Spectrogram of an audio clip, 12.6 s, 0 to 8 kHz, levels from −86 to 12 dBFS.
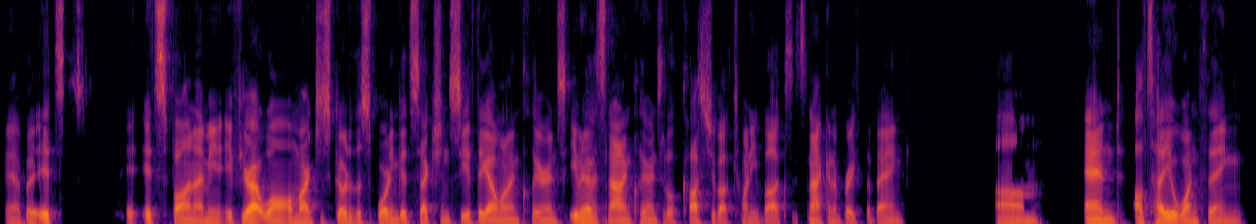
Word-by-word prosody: Yeah, 85 0 -6
but 85 - -2
it's - - -1 0.4
it - - -8
it's 135 +1 +1
fun. 115 -4 +2
I 85 - +1
mean, 90 0 -2
if 105 0 -5
you're 125 +2 +8
at 135 - +9
Walmart, 120 +3 +3
just 110 -3 -7
go 110 - +3
to 115 - -4
the 110 - -4
sporting 110 +1 -1
goods 115 -1 -2
section, 115 0 -3
see 105 0 -3
if 105 - -4
they 110 - 0
got 105 -1 +4
one 110 0 0
on 100 -3 -4
clearance. 100 +1 -4
Even 125 +3 +3
if 150 - +4
it's 120 - -8
not 100 0 +4
on 110 - -3
clearance, 115 -1 -5
it'll 90 -1 -6
cost 100 +3 -3
you - - -6
about - - -3
20 80 -1 -8
bucks. 75 - -4
It's - - -19
not - - +1
gonna 85 - -7
break 80 - -6
the - - -11
bank. 80 0 -5 0.9
Um, 80 -1 -1 0.4
and 100 -2 +4
I'll 100 - +2
tell 100 - +2
you 160 -1 +6
one 140 - +1
thing, 80 - -4
105 Hz, 245 wpm, -25 LUFS, 90-115 Hz, 0.9 s, at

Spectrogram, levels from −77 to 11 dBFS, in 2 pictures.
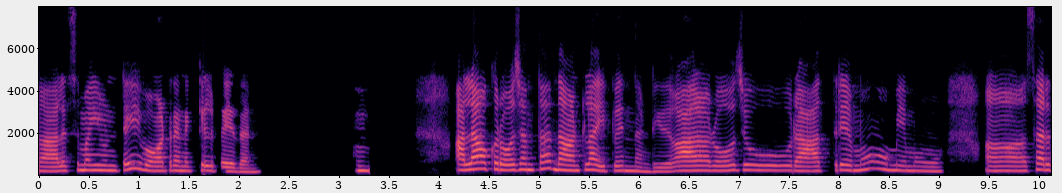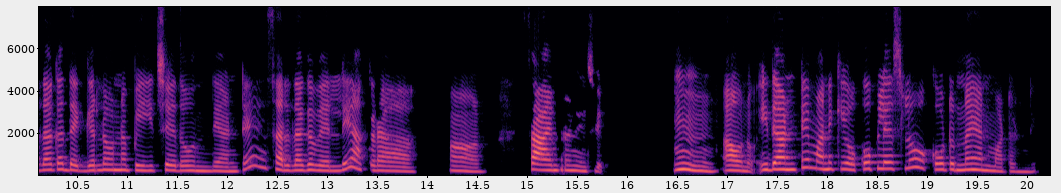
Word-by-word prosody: ఆలస్యమై 245 +4 0
ఉంటే 230 +3 -1
ఈ - - -3
వాటర్ 215 +1 +1
యెనక్కెళ్ళిపోయేదని." 200 -6 -2 1.0
హ్మ్. 225 -1 0 0.9
అలా 265 +3 +7
ఒక 300 -1 -1
రోజంతా 260 +3 +1
దాంట్లో 245 +1 +4
అయిపోయిందండి. 210 -4 -3 0.3
ఆ - - +7 0.3
రోజూ 240 +3 -2 0.5
రాత్రేమో 230 +5 0 0.3
మేము, 215 -2 -5 0.7
ఆహ్, 215 0 0
సరదాగా 260 +1 +2
దగ్గరలో 235 +3 -1
ఉన్న 255 0 0
బీచ్ 225 -1 -2
ఏదో 225 -1 -3
ఉంది 210 0 -2
అంటే, 195 - -4 0.2
సరదాగా 245 -2 +2
వెళ్లి 220 - -1
అక్కడ 235 -5 -4 0.8
ఆ! - - 0 0.7
సాయంత్రం 250 -2 +5
నుంచి. 200 -1 -7 0.8
హ్మ్, 285 -1 +5
హ్మ్, 210 -3 -1 0.2
అవును. 220 -5 +1 0.2
ఇదంటే 285 +3 +5
మనకి 295 0 0
ఒక్కో 290 +4 -2
ప్లేస్‌లో 310 +4 -1
ఒక్కోటున్నాయనమాటండి. 245 - -1
235 Hz, 110 wpm, -20 LUFS, 215-265 Hz, 1.0 s, అలా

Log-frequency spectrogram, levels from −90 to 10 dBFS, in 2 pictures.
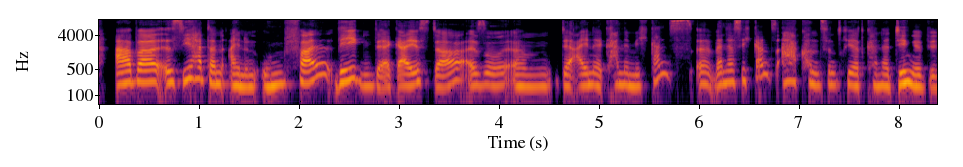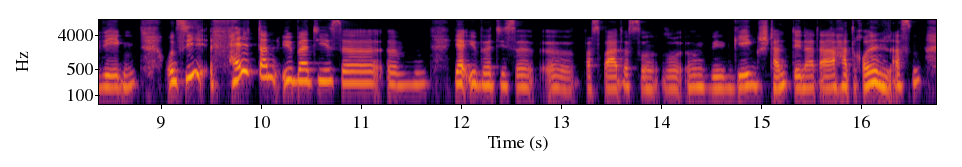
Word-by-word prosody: Aber 235 +3 +7
sie 255 +6 +1
hat 280 -3 0
dann 210 0 +3
einen 180 -3 -1
Unfall 215 - +3
wegen 230 -6 +3
der 175 - 0
Geister. 215 +2 +2
Also, 190 0 -2
ähm, 180 0 -5
der 185 - 0
eine 190 -1 -1
kann 200 +5 -6
nämlich 185 -1 -4
ganz 380 -1 -5
wenn 200 0 -2
er 235 - -1
sich 255 +1 -5
ganz 335 +4 -4
arg 245 0 -2
konzentriert, 200 -2 -5
kann 185 -1 -6
er 185 - -1
Dinge 205 -1 +4
bewegen. 175 +4 -4 0.3
Und 230 +1 +3
sie 375 - +4
fällt 460 -2 +5
dann 315 -2 +4
über 250 -1 +2
diese 225 -3 -2
ähm, 200 +1 -8 0.3
ja, 215 - +6
über 195 -2 -2
diese 180 -2 -7
äh, 160 -3 -9
was 160 0 -9
war 160 0 +2
das, 180 0 -8
so 155 0 -8
so 155 -1 -9
irgendwie 165 -2 -6
Gegenstand, 185 +3 -2
den 165 0 -2
er 165 - -4
da 170 +2 -1
hat 180 - -4
rollen 200 0 +5
lassen. 200 +7 -5
200 Hz, 180 wpm, -22 LUFS, 180-230 Hz, 0.3 s, Aber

